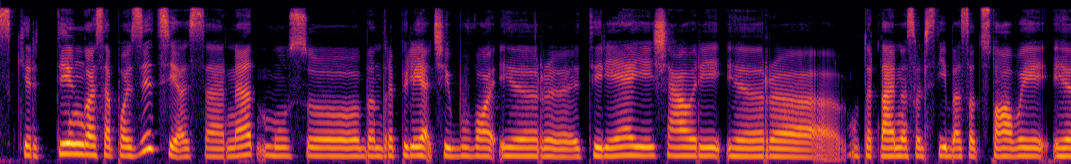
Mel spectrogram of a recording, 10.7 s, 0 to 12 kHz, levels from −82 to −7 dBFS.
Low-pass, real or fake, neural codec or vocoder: 9.9 kHz; real; none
